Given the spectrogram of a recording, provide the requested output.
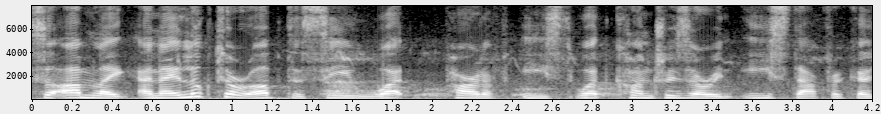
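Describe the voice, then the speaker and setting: Against noticeable background noise, a woman with an American accent speaks at a moderate pace and a medium pitch. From outside the US. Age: 50s. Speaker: tarot reader. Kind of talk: casual chat. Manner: animated.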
